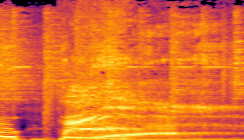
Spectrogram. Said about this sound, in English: And I can clear my throat in front of you anytime I want.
